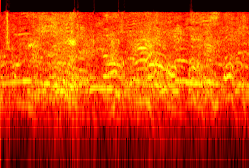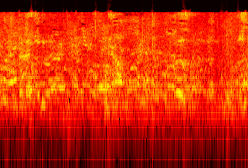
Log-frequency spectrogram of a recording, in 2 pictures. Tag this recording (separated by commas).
inside a public space, Speech, Chatter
